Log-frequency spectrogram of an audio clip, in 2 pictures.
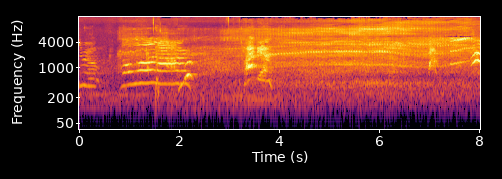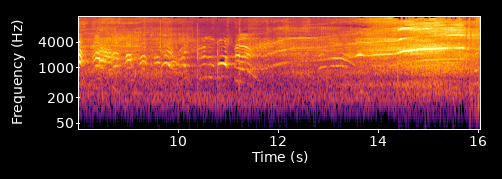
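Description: Young children shrieking and calling out excitedly, with long high squeals that glide in pitch, one rising near the end.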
